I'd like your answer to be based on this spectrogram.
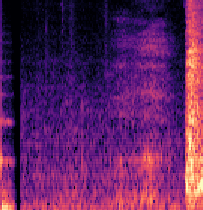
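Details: Two-year-old girl sneezing on pastry while cooking: sudden loud single sneeze at the end, quiet room noise before.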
